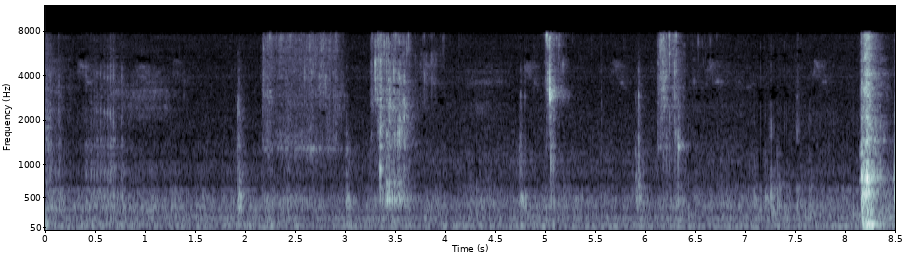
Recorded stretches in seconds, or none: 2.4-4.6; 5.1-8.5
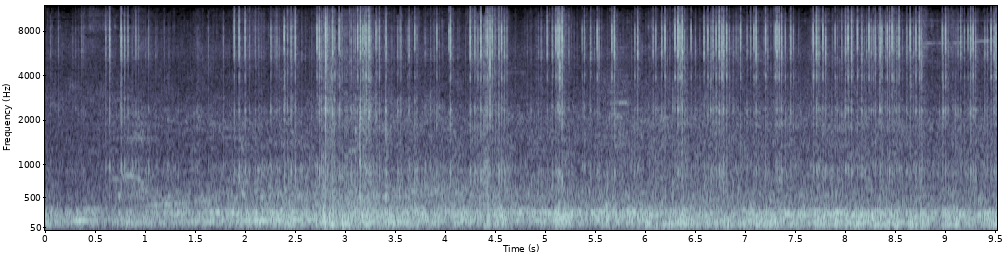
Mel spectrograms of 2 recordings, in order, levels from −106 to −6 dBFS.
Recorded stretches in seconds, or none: 0.0-9.5

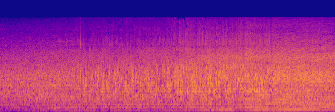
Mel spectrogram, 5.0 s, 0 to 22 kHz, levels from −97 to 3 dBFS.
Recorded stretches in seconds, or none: 0.0-1.1; 4.1-5.0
